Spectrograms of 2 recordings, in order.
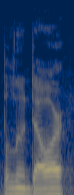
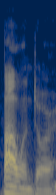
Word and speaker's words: Ballon d'Or: Benzema the reigning uh balloon dollar uh winner so I mispronounced that um uh Ballon d'Or yeah I always want to make it a balloon five dollars so I mean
